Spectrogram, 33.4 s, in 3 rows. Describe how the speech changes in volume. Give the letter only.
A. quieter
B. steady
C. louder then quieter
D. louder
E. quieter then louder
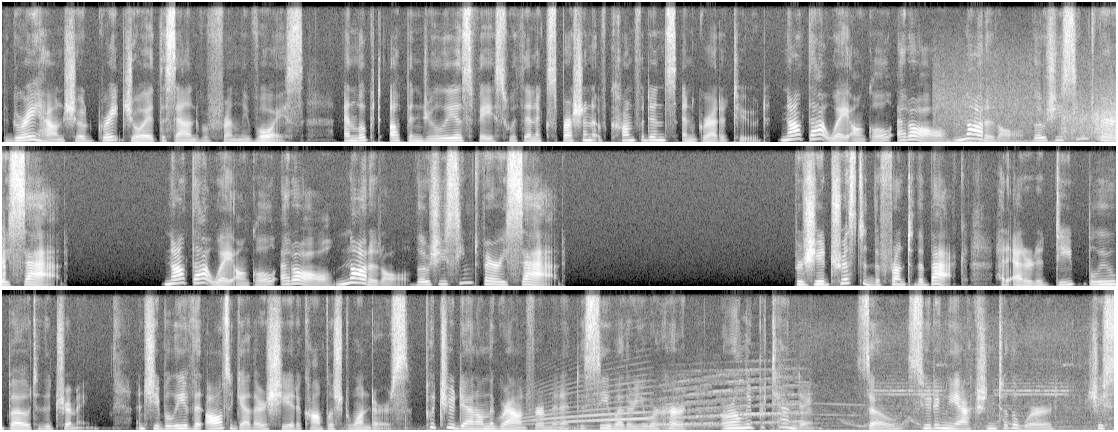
B.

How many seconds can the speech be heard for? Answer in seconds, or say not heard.
30 s.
